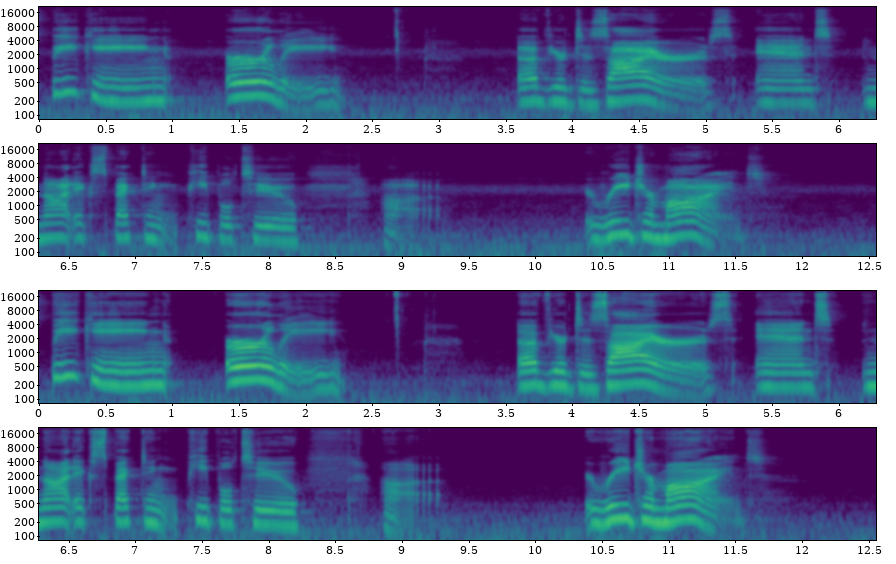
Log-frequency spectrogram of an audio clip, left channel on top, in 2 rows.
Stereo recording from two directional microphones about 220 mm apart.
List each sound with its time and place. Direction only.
0.1 s a woman's voice: 45° right (ahead or behind)
10.3 s a woman's voice: 45° right (ahead or behind)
